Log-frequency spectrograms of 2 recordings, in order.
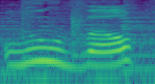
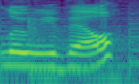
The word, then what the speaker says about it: Louisville: told by the flight attendants yesterday it is pronounced Louisville not Louisville but we're here to look at an airplane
